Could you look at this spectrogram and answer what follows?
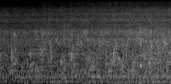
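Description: Water pouring from the spout of a spring, a steady, close splashing rush of flowing water without pause and no voices over it.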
